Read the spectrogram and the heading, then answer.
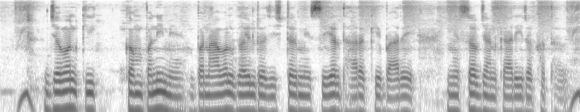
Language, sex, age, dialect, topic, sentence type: Bhojpuri, male, 51-55, Northern, banking, statement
